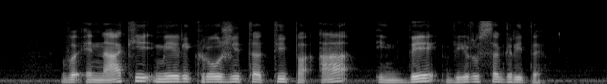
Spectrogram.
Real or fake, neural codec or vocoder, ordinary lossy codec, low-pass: fake; codec, 16 kHz, 6 kbps, DAC; none; none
